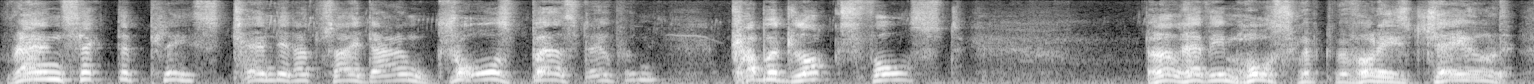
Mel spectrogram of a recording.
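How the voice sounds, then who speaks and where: Raspy, high-pitched blustering old English squire. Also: male voice, fairly bright tone, full character voice. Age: older. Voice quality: raspy, gravelly. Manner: gruff, indignant, old-fashioned bluster. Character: blustering, irascible older country squire. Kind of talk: radio drama acting.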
